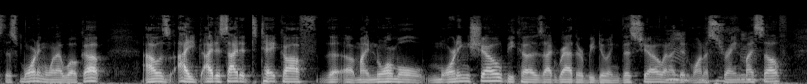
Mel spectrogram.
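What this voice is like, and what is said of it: Hoarse, rough voice. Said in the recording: “you might notice my voice a little hoarse ... So I'm a little rough”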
